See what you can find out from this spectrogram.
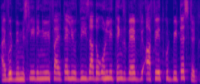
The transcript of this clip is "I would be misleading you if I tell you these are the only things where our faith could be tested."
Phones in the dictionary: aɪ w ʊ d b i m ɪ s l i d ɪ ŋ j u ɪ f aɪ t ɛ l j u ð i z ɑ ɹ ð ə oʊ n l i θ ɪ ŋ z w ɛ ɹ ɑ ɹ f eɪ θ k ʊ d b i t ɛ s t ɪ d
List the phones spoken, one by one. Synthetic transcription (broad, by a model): aɪ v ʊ d b i m ɪ s l i d ɪ ŋ j u ɪ f aɪ t ɛ l j u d i z ɑ ɹ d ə oʊ n l i t ɪ ŋ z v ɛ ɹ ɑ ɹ f eɪ t k ʊ d b i t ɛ s t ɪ d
